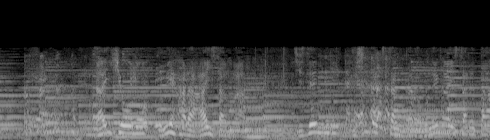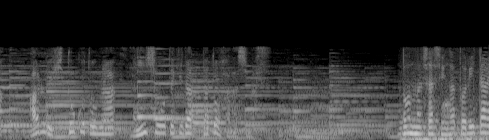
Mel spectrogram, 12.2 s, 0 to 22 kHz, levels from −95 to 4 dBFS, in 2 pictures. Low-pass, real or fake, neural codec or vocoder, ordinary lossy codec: 5.4 kHz; fake; vocoder, 44.1 kHz, 128 mel bands every 512 samples, BigVGAN v2; none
